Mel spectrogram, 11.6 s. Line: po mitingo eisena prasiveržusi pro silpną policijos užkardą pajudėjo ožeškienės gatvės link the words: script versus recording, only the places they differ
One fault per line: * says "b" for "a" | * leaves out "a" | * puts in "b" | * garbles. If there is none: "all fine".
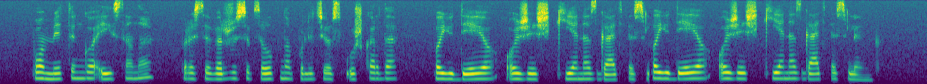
* leaves out "pro"
* puts in "pajudėjo ožeškienės gatvės"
